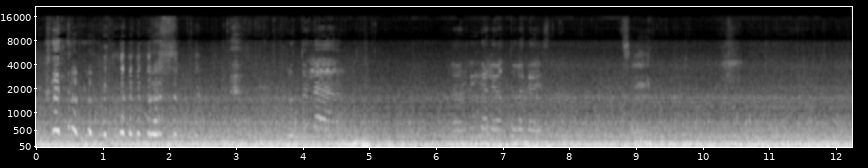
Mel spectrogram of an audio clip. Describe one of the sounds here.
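A car drives along a road with a steady low rumble.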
